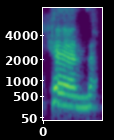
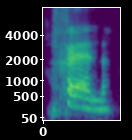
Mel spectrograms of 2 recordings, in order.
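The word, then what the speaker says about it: חן: It's a chet, not It's a chet and not a hey. Ah, So it's not hen, it's chen.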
